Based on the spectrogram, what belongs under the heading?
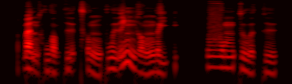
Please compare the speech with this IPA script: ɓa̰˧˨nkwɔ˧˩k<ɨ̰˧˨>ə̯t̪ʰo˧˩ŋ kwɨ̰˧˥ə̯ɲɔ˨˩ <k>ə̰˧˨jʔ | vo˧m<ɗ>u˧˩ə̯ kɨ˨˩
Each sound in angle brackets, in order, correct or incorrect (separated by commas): correct, incorrect, incorrect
